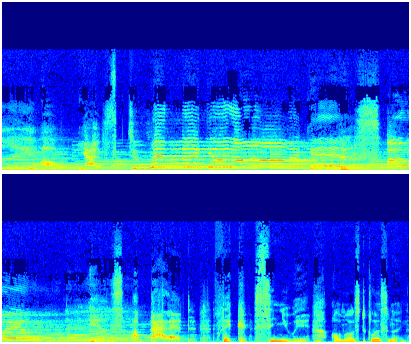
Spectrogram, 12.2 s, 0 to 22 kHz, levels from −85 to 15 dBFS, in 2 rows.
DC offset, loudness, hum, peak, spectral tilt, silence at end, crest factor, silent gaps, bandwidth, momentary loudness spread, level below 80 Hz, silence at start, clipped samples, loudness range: under 0.1%; -18 LUFS; none; -2 dBFS; -5 dB/octave; 0.05 s; 16 dB; none; 16 kHz; 9 LU; -40 dBFS; 0 s; under 0.1%; 4 LU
